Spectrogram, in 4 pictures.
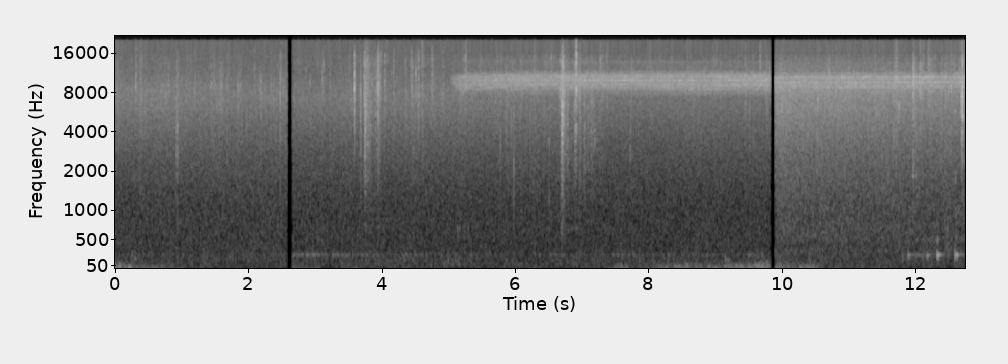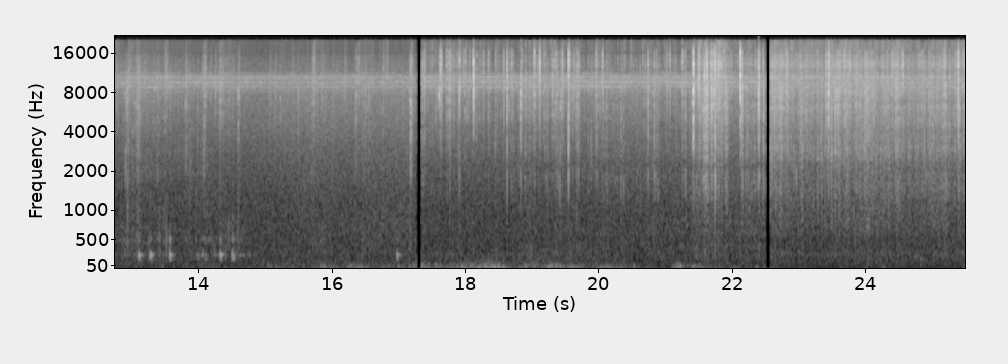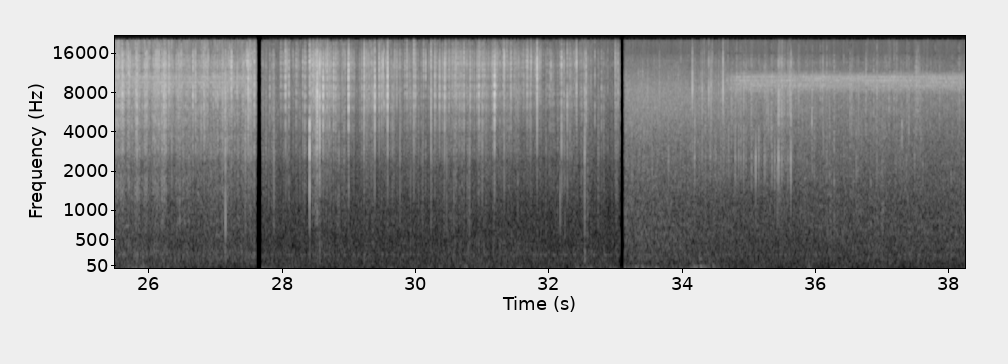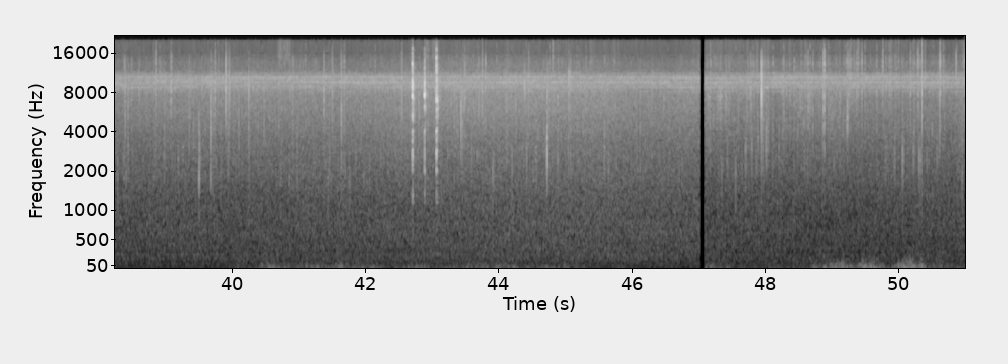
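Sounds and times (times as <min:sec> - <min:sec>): chicken sizzling over wood fire: 0:00.1 - 0:51.0.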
